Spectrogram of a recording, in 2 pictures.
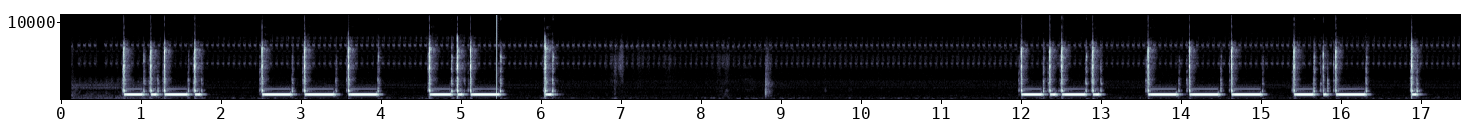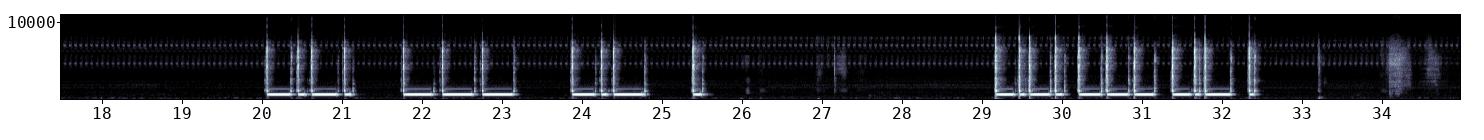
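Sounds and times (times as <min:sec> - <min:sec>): morse code beeps: 0:00.8 - 0:01.8, 0:02.5 - 0:04.0, 0:04.6 - 0:06.2, 0:12.0 - 0:17.0, 0:20.0 - 0:21.2, 0:21.8 - 0:23.2, 0:23.9 - 0:25.6, 0:29.2 - 0:32.5
telegraph key clicks: 0:00.8 - 0:01.8, 0:02.5 - 0:04.0, 0:04.6 - 0:06.2, 0:12.0 - 0:13.0, 0:20.0 - 0:21.2, 0:21.8 - 0:22.9, 0:23.9 - 0:24.5, 0:29.2 - 0:32.5.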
